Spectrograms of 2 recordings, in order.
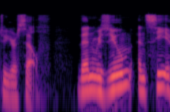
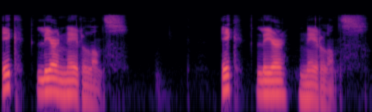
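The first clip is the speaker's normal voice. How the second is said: "Ik leer Nederlands" slowly, word by word; slow it down for repeating; slow model phrase; slower than usual. Shown as a demonstration. Teacher models Ik leer Nederlands slowly to learners. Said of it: "how would you say".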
